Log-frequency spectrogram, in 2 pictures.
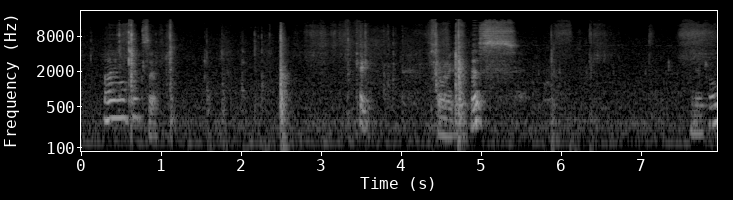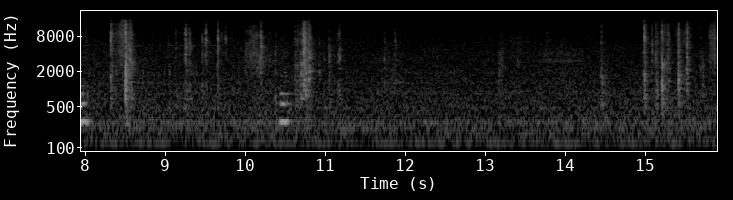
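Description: Playing cards slide and tap softly on a cloth-covered table.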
